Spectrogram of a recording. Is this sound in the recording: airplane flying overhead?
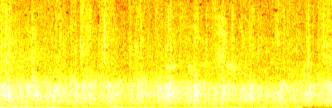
no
